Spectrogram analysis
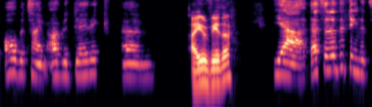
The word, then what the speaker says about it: Ayurveda: you say it all the time avada um ayurveda yeah that's another thing that's a mild thing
